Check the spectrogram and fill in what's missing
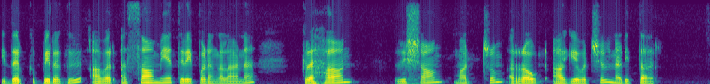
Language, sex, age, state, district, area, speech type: Tamil, female, 30-45, Tamil Nadu, Tiruvarur, rural, read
